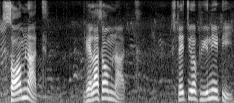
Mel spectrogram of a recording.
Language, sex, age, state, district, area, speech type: Gujarati, male, 30-45, Gujarat, Rajkot, rural, spontaneous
